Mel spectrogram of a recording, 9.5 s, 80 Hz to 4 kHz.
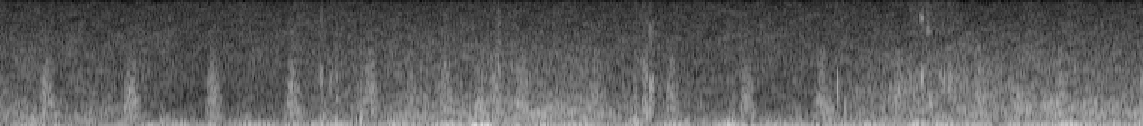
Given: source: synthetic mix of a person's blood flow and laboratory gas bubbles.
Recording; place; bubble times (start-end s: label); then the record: Doppler ultrasound of blood flow; subclavian vein
2.65-2.82 s: bubbles
2.92-3.05 s: bubbles
4.00-4.23 s: bubbles
5.26-5.46 s: bubbles
6.95-7.06 s: bubbles
7.56-7.98 s: bubbles
From the record:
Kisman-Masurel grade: 121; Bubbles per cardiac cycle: 1 to 2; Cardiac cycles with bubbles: 10 to 50%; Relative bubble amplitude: barely perceptible (0.100 to 0.250); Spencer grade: 2 (many but less than half of the cardiac periods contain bubble signals, singularly or in groups); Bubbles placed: anywhere in the cardiac cycle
